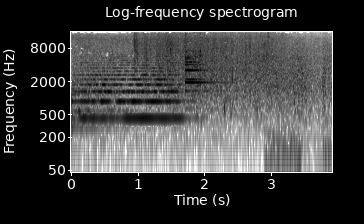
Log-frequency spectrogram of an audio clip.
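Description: Ship cannons boom in a naval battle.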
